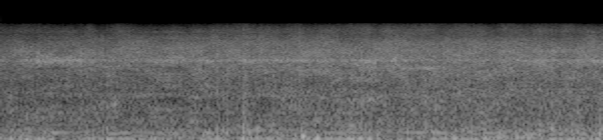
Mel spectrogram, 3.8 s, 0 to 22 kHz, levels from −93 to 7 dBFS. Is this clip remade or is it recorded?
remade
